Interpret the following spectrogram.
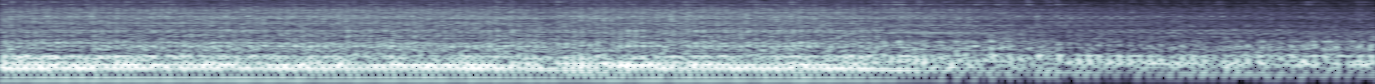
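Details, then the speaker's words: Old Briggs & Stratton single-cylinder petrol engine rescued from the trash, carburetor needle valve opened; smooth even running, idle screw backed out to a steady slower idle with no misses, then idle raised back up — healthy running and idle. "see how low it'll go backing out the idle screw there it is right there all right pull the idle back up a little bit"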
